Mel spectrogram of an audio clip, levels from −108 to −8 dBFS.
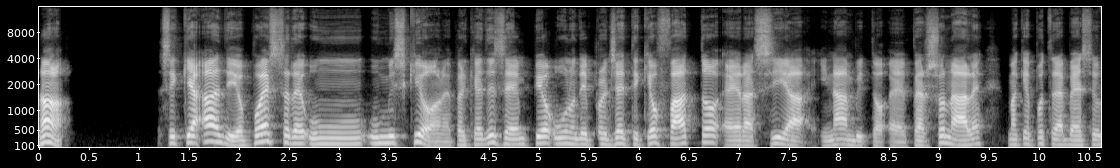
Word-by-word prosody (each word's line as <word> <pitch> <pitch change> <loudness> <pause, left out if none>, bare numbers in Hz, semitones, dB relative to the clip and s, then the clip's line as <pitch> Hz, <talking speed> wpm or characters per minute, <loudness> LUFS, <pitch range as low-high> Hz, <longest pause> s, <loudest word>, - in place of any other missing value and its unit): No, - - +6 0.8
si 165 0 -4
chia 175 0 +5
ah 205 0 +7
dio, 115 -7 +1
può 185 +10 +3
essere 190 -6 +2
u 150 -2 -2
un 145 +2 -4
mischione, 165 - -1
perché, 120 +4 -5
ad 135 +3 -4
esempio, 150 -1 0
uno 150 -1 -3
dei 135 -1 -1
progetti 140 0 -2
che 155 +7 -2
ho 170 - +2
fatto 170 +3 +2
era 115 -1 0
sia 150 +1 0
in 110 +2 -9
ambito, 115 -6 -2
ehm, 95 -3 -5
personale, 125 +3 +2 0.2
ma 130 0 -4
che 145 +1 -5
potrebbe 125 -3 -2
essere 120 +1 -3
145 Hz, 165 wpm, -23 LUFS, 120-165 Hz, 0.8 s, ah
